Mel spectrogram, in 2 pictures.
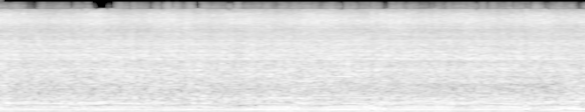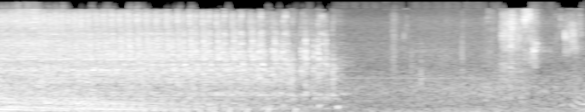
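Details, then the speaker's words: Neglected snowblower that sat outside since last winter, treated with fuel stabilizer, first start: small single-cylinder engine holds a quick, even, steady beat for about seven seconds before shutting off; runs normally after sitting. "this video just got a lot shorter than I was expecting it to be I was expected to have to tear this thing apart"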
